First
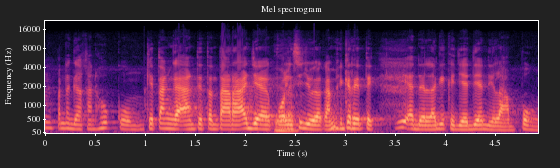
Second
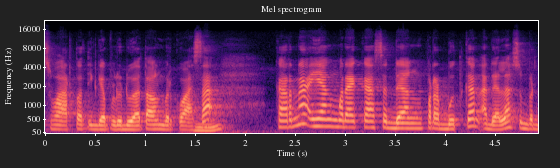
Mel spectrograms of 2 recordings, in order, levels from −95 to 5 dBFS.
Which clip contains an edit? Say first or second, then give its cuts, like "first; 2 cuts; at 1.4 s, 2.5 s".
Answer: first; 2 cuts; at 1.0 s, 3.5 s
